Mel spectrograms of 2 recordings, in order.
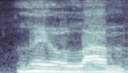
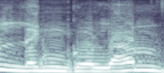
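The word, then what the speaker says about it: לעולם: So when I was taught to say the Shema Israel, it was not Shema Israel, Leolam Vaed. It's Shemang Israel, Adonai Eloheinu, Adonai Echad, Baruch Shem Kevod Malchuto, Lengolam Vanged.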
